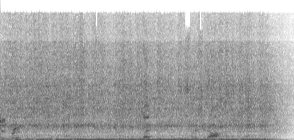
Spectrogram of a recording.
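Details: Custom-tuned Foxbody Mustang after sorting its occasional idle swings: a steady, even low rumble at a settled idle with no hunting, surging or misses; a normal idle.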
